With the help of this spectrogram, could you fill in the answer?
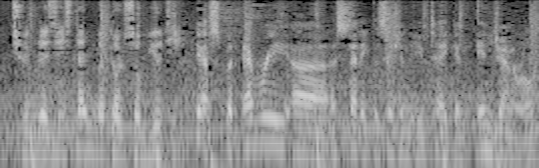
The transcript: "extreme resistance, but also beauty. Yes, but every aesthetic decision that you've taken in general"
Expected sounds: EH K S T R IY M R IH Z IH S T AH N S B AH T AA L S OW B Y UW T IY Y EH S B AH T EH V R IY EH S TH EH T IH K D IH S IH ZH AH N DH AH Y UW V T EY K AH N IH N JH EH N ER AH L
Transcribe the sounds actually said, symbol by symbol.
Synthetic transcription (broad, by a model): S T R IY M R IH Z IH S T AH N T B AH T AA L S OW B Y UW T IY Y EH S B AH T EH V R IY EH S TH EH T IH K D IH S IH ZH AH N DH AH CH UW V T EY K AH N IH N JH EH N ER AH L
